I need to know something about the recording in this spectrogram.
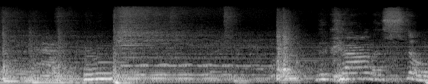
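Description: Live blues band playing a slow blues: electric guitar lead lines with bent notes over bass and a drum kit, with a few sharp drum hits.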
